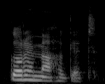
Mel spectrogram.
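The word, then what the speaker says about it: Go raibh maith agat: Now, that's obviously you will never say it like that. You will be saying it like this. Now, close your eyes again. Just listen to what I'm saying and then repeat. Gorra maith agat.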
